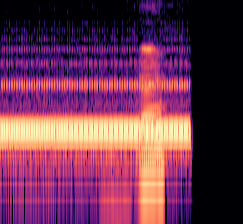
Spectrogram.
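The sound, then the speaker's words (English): A telephone ringing tone on a call to a nine-year-old girl: one steady, mid-pitched electronic tone holds for about two seconds, with a brief warbling blip near the end, then cuts off abruptly. “I'm going to call her quickly, if you guys don't mind.”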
